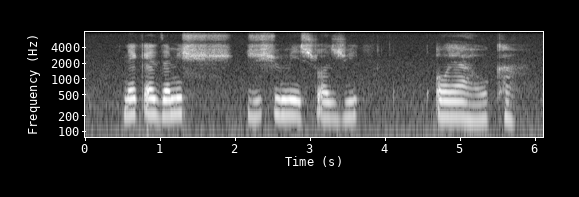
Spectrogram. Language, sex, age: Venda, female, 24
